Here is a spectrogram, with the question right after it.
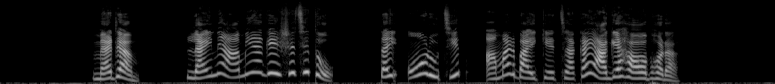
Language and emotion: Bengali, angry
